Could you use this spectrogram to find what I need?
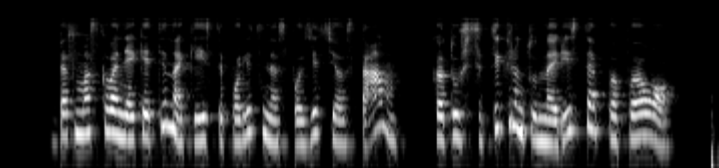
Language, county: Lithuanian, Panevėžys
